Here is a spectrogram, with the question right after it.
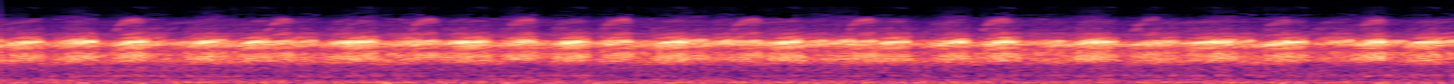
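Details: Many frogs in rice paddies on a summer night, croaking together in a continuous rattling chorus. Rapid overlapping pulses swell and fade roughly once a second above a faint background hiss.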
